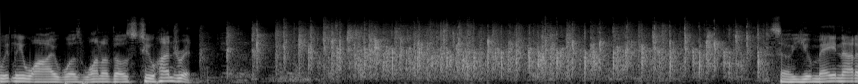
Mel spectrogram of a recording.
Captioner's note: applause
